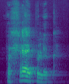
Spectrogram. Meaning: understandable
- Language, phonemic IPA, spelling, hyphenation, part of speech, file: Dutch, /bə.ˈɣrɛi̯.pə.lək/, begrijpelijk, be‧grij‧pe‧lijk, adjective, Nl-begrijpelijk.ogg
